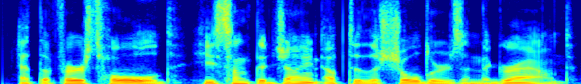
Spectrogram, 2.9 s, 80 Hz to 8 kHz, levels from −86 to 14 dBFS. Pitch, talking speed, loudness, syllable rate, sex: 110 Hz, 310 wpm, -16 LUFS, 5.9 syllables/s, male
